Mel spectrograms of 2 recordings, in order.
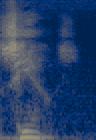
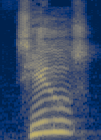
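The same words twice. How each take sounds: First: Said in the usual way. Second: "Ciegos" jumps much higher and rings out; stress on Ciegos. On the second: Real, not acted. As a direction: throw "Ciegos" up high to hit it. Second take lifted high. ("Ciegos" dicho mucho más agudo y enfático)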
